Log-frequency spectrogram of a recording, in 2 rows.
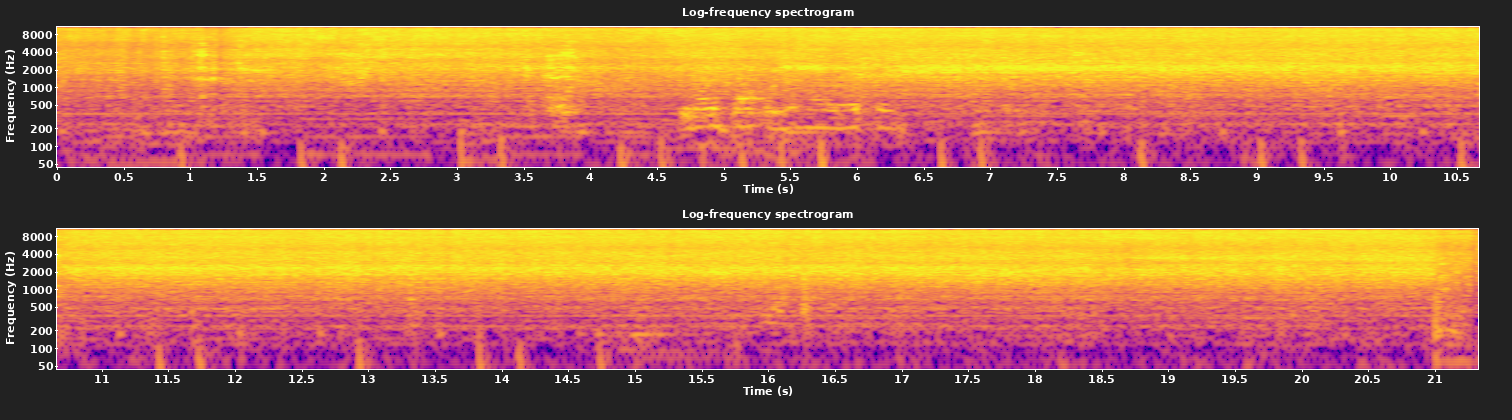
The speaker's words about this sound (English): down first and try to render some of that, so we'll get a little bit of oil into the pan as a result. All right. So we got the skillet at a high temperature. I preheated it for about 5 or 6 minutes.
